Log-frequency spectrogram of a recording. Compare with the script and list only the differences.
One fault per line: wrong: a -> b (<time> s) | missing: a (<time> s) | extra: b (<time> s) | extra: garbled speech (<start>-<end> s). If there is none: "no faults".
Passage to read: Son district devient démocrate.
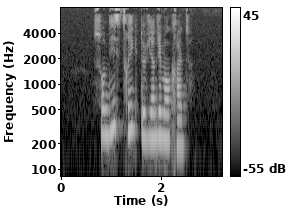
no faults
